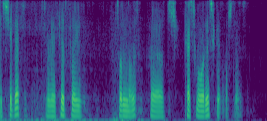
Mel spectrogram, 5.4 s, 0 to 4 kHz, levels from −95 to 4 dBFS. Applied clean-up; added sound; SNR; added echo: neural separator model SepFormer WHAMR!.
